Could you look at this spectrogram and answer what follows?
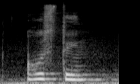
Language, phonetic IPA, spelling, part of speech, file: Belarusian, [ɣuˈstɨ], густы, adjective, Be-густы.ogg
- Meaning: dense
